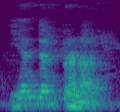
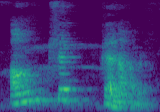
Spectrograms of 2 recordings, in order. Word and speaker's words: entrepreneur: तो उधर ई शब्द आ रहा है, सॉरी ई लेटर आ रहा है, तो ई का प्रोनाउंसिएशन एंटरप्रेन्योर नहीं है, entrepreneur होता है, राइट, entrepreneur।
